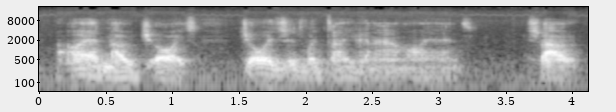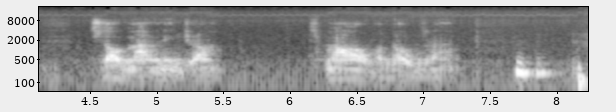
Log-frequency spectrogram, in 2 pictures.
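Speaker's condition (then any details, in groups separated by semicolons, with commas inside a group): Laryngectomy; no evidence of disease after radiotherapy and chemotherapy, sleeps upright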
